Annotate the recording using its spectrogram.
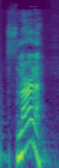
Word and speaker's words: Smyrna: Smyrna.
